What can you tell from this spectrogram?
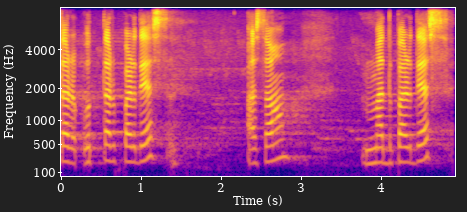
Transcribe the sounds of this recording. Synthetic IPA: ʊt̪ːəɾpɾd̪eːs | ɐsãːm | mɐd̪ʱpəɾd̪eːs

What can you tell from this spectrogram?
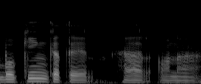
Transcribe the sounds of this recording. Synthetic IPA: bukiŋkat̪ɛt̪̚haɾɔ̰na

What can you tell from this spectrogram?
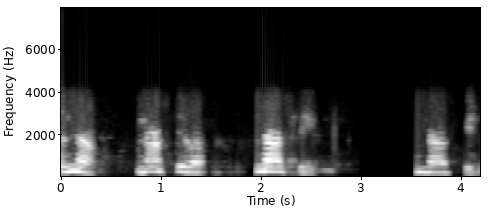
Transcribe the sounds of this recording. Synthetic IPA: na | nast̪iʋa | nast̪i | nast̪i

